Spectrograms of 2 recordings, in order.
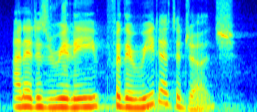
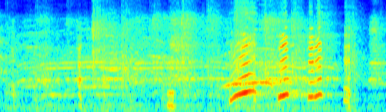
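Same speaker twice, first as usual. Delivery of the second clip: airy laugh; 5 dB quieter than usual. Real, not acted. Reaction to the compliment.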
